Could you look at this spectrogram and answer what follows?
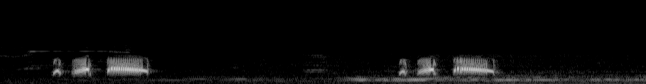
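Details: Female spotted dove calling as a lure to stimulate males. Two matching coo phrases about three seconds apart, each of two short notes and a long hollow note, over a soft low droning hum in the second half.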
